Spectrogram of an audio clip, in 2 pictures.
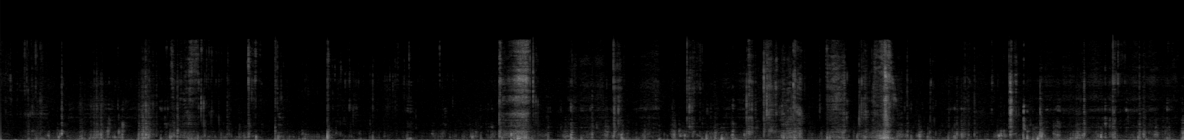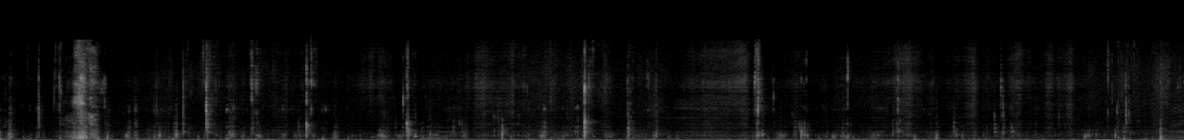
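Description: Close-up chewing and biting of crispy-skinned chicken drumsticks in butter chicken sauce: a steady run of small crunches and mouth sounds, with a few louder crunches about five, nine and thirteen seconds in.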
